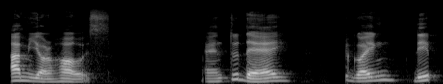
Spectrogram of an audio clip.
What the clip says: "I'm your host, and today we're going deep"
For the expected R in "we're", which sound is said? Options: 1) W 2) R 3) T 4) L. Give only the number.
2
